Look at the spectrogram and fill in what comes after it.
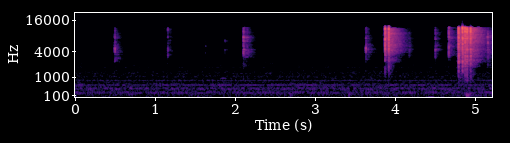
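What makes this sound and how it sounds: A thin metal blade cross-hatches a solid, hand-sized Cream Absolut bar of soap held in the hand, making a scratching, cutting motion. Nine short, bright, crisp scrapes come through. The first few are sparse and quiet, and the last ones grow longer and louder, each with a hissy fade over a faint low hum.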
